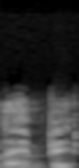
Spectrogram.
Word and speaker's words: lamb: 10 times more than lambie or chicken it's true it's true good yeah right there in the first paragraph it's true okay one thing uh lamb we the b is silent kind of we don't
